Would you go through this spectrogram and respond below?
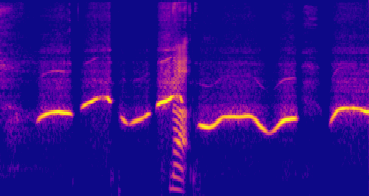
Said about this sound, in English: Bad whistling. I don't love a whistle at the best of times, but if you can't whistle in tune, get out. Go.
